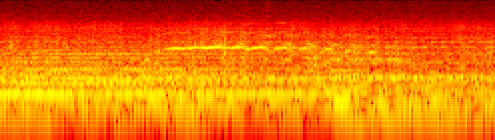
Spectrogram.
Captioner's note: whinnying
